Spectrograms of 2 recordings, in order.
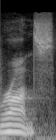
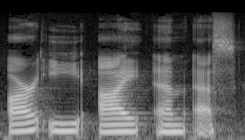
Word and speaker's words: Reims: to the town of Reims, spelled R-E-I-M-S, but pronounced Reims with a rolling R. Reims would be incorrect. Say France with a French accent and then drop the F.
